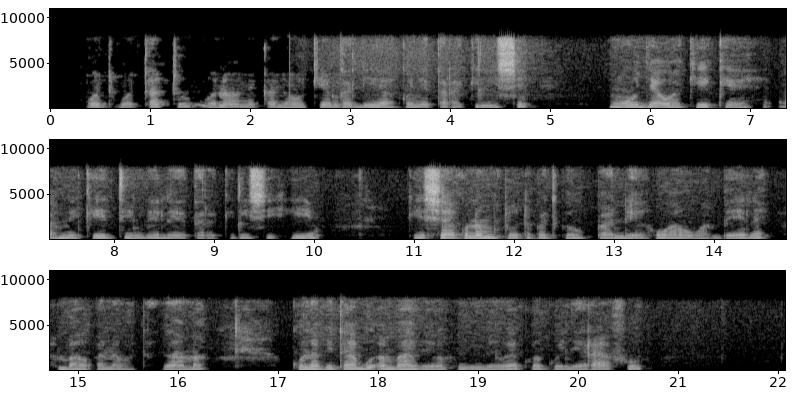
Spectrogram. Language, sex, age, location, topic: Swahili, female, 36-49, Kisii, government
